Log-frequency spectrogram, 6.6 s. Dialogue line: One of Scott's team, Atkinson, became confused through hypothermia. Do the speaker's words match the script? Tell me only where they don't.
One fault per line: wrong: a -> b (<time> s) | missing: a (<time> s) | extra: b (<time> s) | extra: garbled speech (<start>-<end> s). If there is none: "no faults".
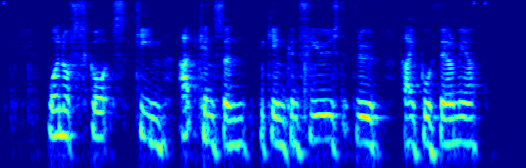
no faults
